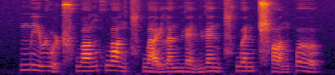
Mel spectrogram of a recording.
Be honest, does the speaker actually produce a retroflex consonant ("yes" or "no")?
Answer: yes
